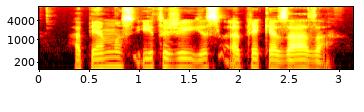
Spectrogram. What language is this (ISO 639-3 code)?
lit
